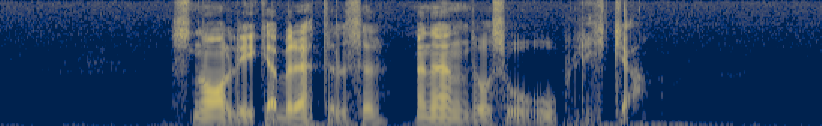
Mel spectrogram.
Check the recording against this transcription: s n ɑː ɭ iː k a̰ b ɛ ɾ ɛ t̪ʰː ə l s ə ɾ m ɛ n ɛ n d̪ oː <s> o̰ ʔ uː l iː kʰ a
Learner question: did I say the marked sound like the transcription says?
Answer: yes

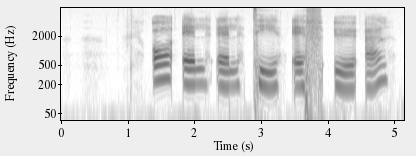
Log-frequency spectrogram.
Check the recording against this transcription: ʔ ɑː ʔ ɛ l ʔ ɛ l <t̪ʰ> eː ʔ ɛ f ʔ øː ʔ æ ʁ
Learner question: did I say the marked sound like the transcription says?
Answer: yes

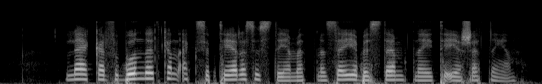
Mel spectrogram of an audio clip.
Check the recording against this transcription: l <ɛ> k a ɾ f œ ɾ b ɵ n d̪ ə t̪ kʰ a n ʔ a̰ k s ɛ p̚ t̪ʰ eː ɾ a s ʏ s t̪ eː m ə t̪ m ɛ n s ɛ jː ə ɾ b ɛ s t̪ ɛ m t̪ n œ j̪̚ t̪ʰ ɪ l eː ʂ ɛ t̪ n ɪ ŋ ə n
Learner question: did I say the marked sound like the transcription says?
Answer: no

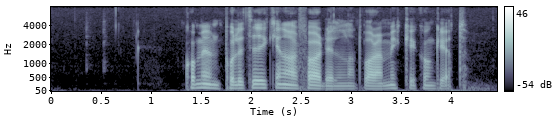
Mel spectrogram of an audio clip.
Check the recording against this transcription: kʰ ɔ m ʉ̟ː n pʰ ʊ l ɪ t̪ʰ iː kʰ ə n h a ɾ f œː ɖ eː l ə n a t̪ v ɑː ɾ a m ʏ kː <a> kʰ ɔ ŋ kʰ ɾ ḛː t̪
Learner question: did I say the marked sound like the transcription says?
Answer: no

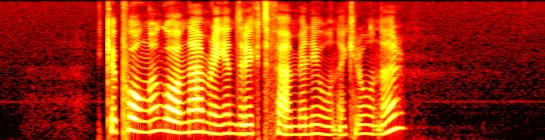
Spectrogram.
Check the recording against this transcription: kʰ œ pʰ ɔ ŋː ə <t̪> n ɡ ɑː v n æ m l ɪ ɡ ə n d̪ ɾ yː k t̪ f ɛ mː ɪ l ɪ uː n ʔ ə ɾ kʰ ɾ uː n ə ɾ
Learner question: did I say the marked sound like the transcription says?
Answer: no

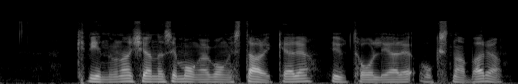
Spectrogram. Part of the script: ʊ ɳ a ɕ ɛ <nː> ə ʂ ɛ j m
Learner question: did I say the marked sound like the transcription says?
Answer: yes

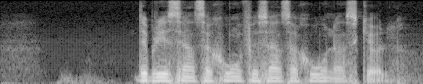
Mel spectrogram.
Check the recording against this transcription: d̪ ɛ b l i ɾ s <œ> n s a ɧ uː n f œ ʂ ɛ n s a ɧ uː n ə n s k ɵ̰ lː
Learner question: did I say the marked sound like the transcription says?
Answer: no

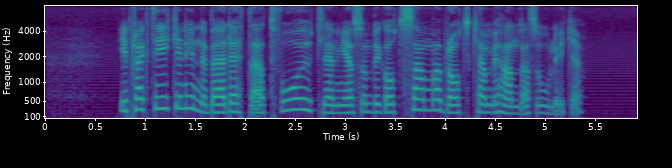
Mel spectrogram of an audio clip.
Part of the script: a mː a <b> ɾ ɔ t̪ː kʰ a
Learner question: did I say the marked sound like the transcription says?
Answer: yes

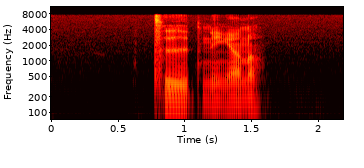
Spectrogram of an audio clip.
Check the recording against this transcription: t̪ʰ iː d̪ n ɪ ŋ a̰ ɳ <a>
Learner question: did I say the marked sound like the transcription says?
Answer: yes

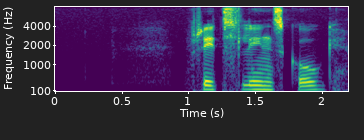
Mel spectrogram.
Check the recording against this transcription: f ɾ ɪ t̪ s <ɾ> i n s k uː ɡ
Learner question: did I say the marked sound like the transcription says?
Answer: no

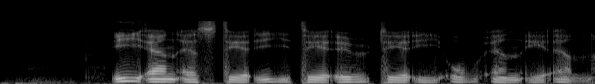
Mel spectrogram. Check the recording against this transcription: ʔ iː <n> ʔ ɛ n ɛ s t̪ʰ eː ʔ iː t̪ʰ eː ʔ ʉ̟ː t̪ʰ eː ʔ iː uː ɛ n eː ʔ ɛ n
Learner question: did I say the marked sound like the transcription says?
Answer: no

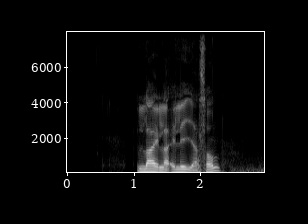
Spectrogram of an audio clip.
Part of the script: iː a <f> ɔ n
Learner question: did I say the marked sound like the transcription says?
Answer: no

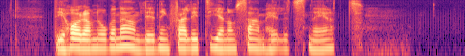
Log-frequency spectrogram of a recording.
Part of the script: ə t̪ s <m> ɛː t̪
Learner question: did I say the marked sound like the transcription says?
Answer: no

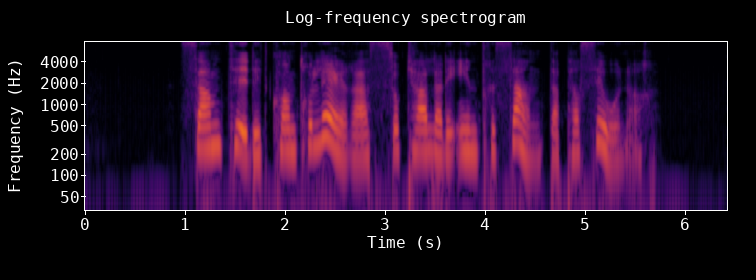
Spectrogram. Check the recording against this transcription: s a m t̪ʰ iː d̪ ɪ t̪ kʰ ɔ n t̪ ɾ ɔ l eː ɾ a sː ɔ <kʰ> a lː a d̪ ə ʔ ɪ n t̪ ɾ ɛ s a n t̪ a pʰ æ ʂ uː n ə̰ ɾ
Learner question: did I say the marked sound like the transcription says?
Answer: yes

